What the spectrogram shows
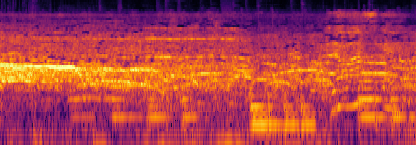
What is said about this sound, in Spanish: colmo de los colmos, la gente ahí este... Sí, vuelta loca. Gritando, eh, han de haber sido locos marihuanos los que estaban ahí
